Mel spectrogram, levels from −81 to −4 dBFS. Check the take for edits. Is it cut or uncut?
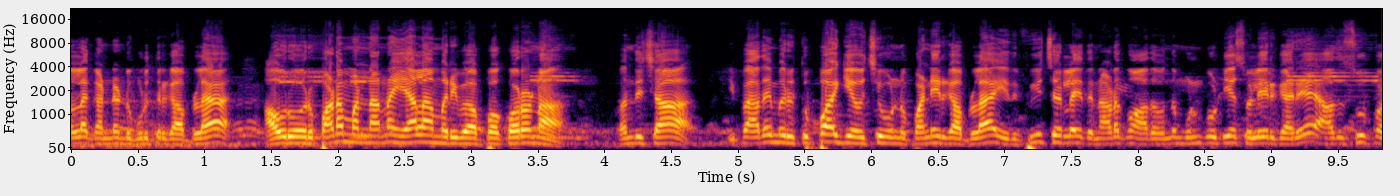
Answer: uncut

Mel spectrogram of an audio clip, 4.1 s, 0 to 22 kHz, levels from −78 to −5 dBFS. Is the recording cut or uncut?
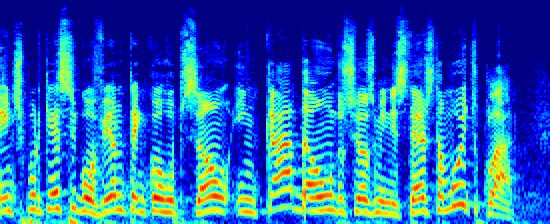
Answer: uncut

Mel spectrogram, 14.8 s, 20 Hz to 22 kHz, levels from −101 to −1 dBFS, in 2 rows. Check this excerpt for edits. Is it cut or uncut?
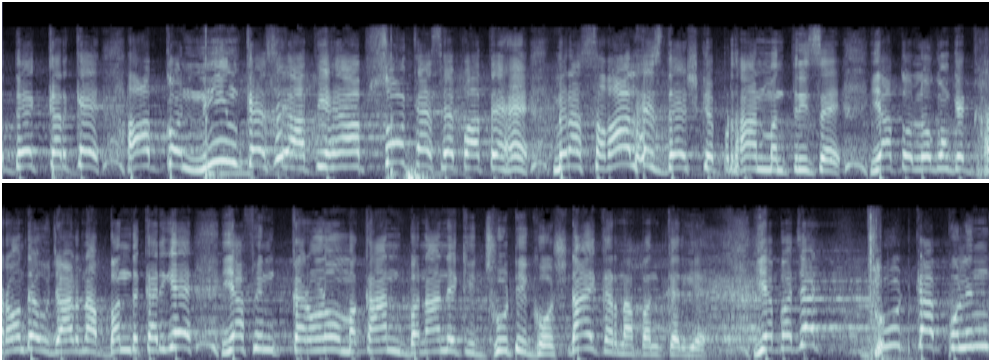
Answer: uncut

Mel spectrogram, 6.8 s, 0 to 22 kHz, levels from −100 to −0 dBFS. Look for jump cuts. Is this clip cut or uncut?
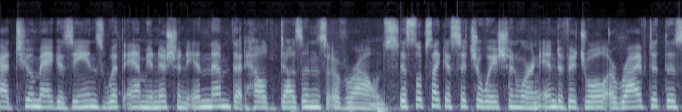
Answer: cut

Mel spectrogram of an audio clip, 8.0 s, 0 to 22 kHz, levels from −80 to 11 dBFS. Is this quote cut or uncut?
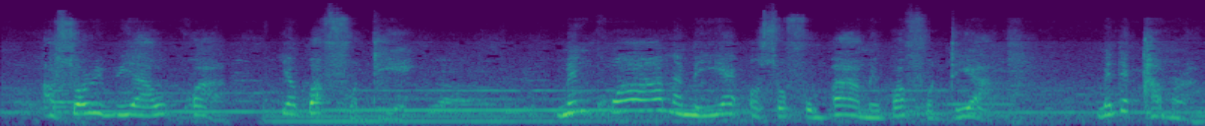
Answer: cut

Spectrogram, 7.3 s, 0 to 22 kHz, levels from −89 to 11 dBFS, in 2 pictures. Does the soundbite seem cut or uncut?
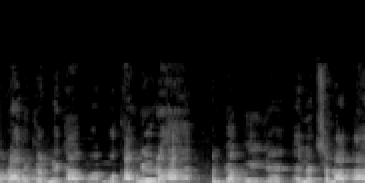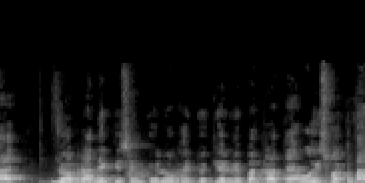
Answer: cut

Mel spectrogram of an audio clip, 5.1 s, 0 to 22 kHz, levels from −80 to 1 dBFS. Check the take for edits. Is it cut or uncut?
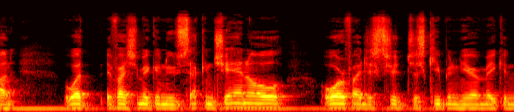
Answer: uncut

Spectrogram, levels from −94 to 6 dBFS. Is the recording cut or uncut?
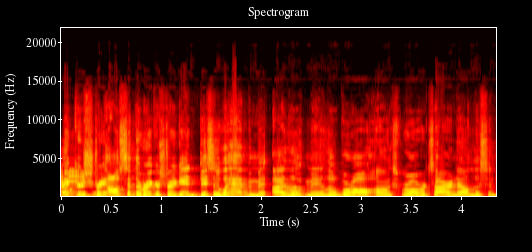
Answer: uncut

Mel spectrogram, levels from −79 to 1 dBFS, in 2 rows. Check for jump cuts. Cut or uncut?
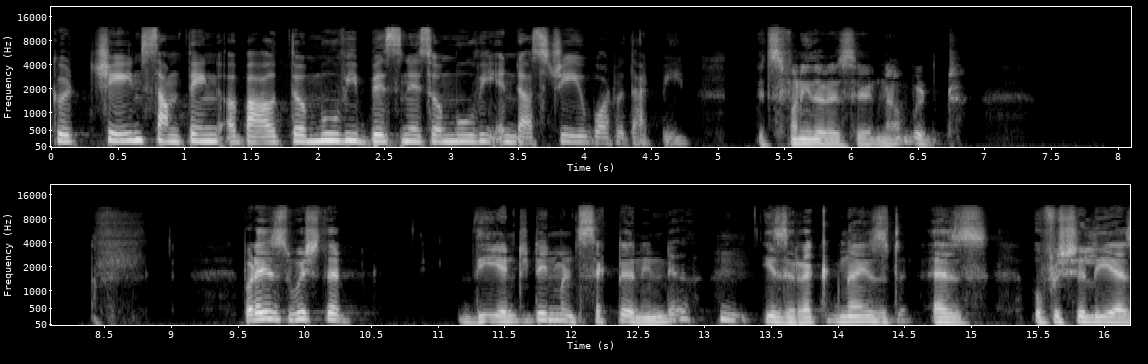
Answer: uncut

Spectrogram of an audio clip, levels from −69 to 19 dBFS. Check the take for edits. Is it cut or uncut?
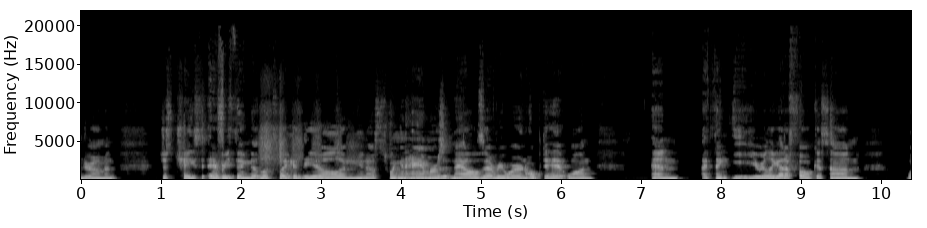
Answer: uncut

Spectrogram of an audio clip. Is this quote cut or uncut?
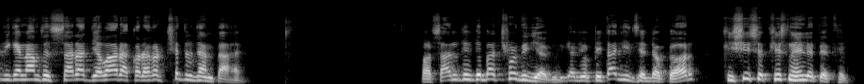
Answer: cut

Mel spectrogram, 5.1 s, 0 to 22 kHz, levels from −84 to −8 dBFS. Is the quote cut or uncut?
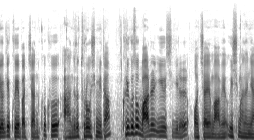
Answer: cut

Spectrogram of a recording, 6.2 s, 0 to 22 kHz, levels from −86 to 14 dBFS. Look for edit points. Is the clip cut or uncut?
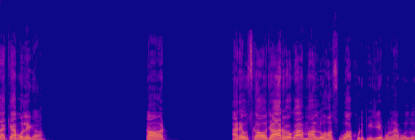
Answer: uncut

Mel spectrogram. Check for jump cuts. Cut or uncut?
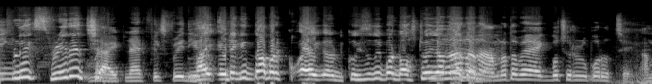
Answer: uncut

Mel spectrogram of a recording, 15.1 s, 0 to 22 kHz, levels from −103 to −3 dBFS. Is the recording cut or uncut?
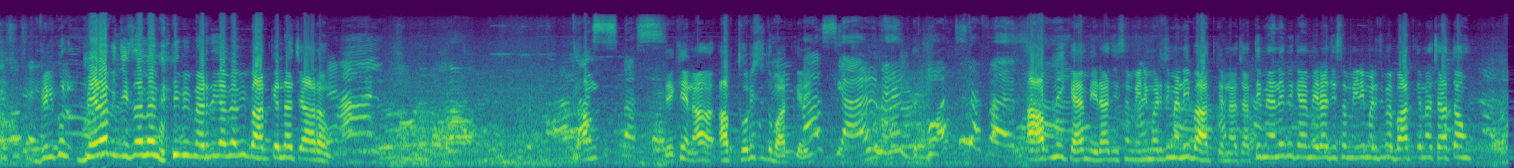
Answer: uncut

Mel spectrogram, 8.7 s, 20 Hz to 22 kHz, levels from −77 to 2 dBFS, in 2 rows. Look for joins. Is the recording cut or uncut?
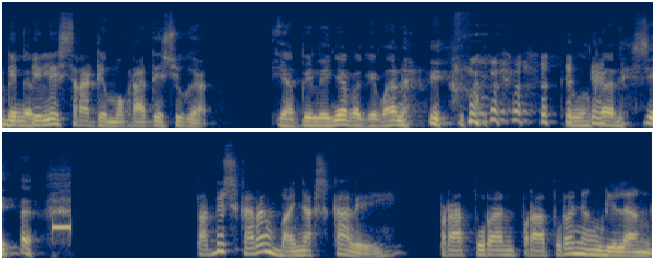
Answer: cut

